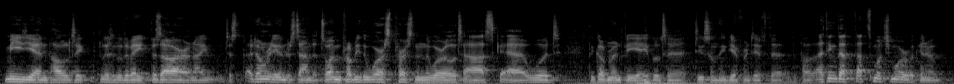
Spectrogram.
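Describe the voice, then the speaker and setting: A man's voice: fairly low pitch, fairly even intonation, a little mellow, slight background noise. A man with an Irish accent answering audience questions at an economics lecture, stumbling through restarts and fillers. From Ireland. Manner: halting, many restarts and fillers. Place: lecture room. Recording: echoey lecture room.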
